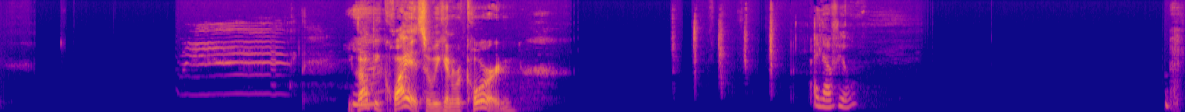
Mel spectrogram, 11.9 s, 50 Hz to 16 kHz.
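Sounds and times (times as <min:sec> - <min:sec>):
cat meowing: 0:01.8 - 0:03.0
speech: 0:03.5 - 0:05.3, 0:08.2 - 0:08.6.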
